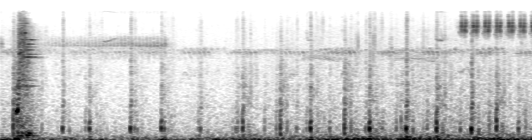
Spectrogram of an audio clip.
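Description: Footsteps run quickly over hard pavement.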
